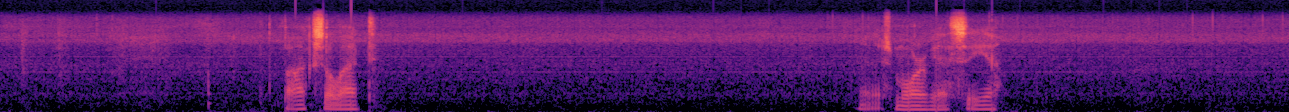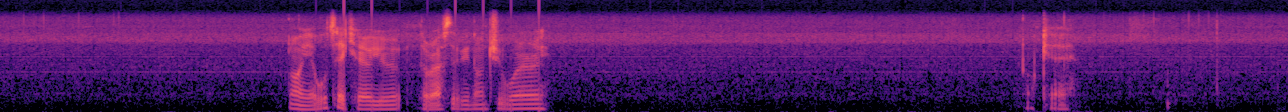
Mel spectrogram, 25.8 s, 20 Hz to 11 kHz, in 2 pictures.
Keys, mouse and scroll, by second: 0.0 z, 1.1 Tab, 2.3 b, 5.9 g, 9.0 b, 11.5 g, 16.8-19.2 middle drag, 21.4 z, 22.0 z, 24.5 b.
